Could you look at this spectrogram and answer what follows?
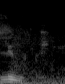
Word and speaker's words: Luke: thing is, Blue and Luke blue. Luke is an Luke. American thing, and it's got a hard K at the end. That's how you pronounce the name.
